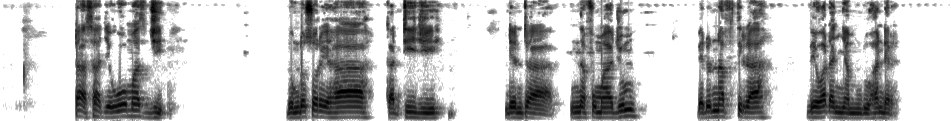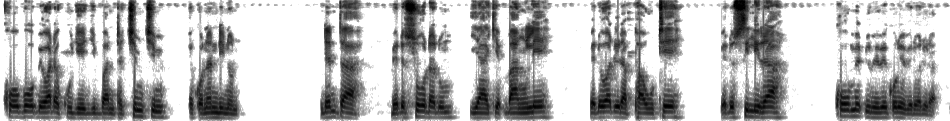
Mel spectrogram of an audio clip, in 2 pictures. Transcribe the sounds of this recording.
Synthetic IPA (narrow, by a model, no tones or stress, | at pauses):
tasad͡ʒɛwɔmas̬d͡ʒi | ɗumɗɔsɔɾɛɦakantid͡ʒi | ndɛnta | nafumad͡ʒum | ɓɛɗɔnaftiɾa | ɓɛwaɗaɲamduɦandɛɾ | kʰɔbɔɓɛwaɗakud͡ʒed͡ʒibantat͡ʃimt͡ʃim | ɓɛkɔnandinɔn | ndɛnta | ɓɛɗɔsɔdaɗum | jaːkɛɓaŋlɛ | ɓɛɗɔwaɗiɾapawtɛ | ɓɛɗɔsiliɾa | kɔmeɗumɛɓɛkɔɗumɛɓɛɗɔwaɗiɾa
